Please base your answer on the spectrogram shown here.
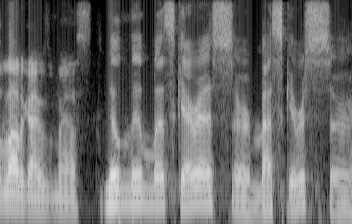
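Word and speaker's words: Mil Máscaras: Mil Mascaras or Mascaras or how do you say Oh, it? The Mil. Mask Man? Mil. Mil máscara.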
